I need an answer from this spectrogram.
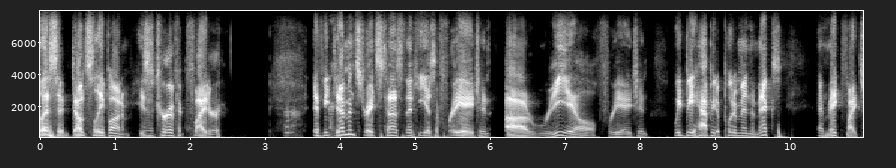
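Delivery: rough-edged, creaking put-on delivery. Answering about a fighter as Bob: Top Rank Bob impression. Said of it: "Let's see exactly what Bob has to say".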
